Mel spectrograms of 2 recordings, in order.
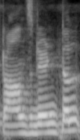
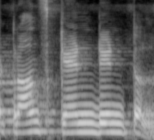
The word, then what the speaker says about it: transcendental: जैसे इसको लिखा हुआ ट्रांसकेंडेंटल, है ना, ट्रांसकेंडेंटल, है ना, लेकिन यहाँ पर CEN जो है कि साइलेंट रहता है।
